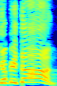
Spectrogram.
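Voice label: rank captain, battlechatter, Russian; localized english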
